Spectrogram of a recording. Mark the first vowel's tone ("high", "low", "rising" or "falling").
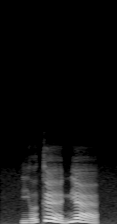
rising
